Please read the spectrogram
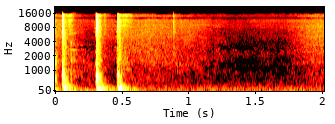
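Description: Three quick knocks in the first half-second, a hand tapping the car's dashboard trim, then only a faint low hum.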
